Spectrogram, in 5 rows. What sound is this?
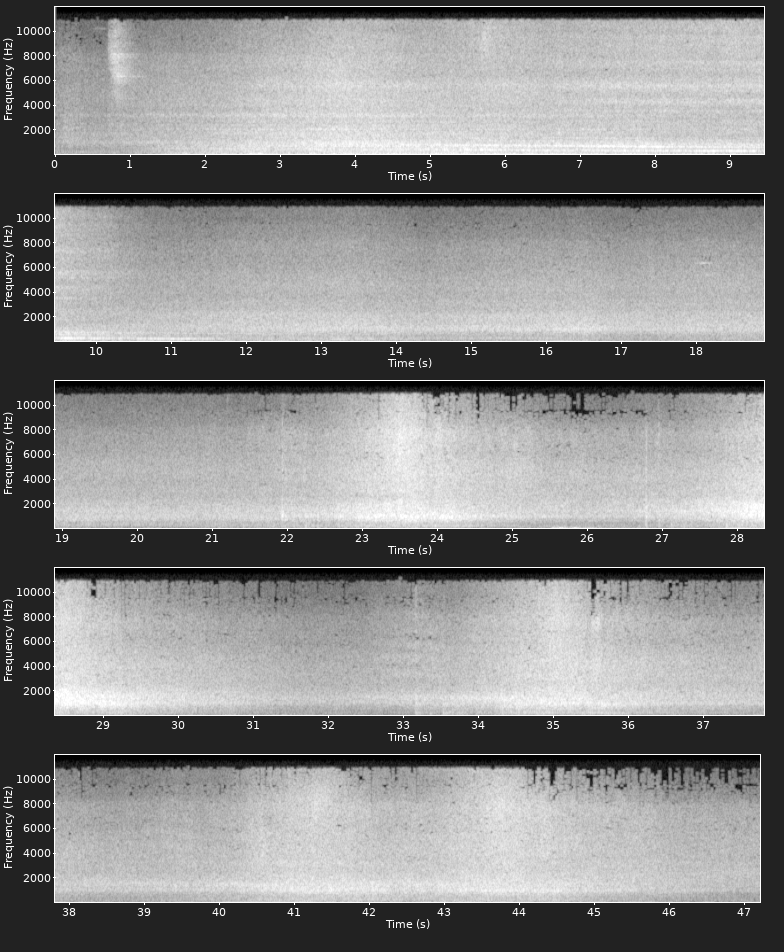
Urban Night
Zoom H2 recording of waiting for a tram at an S-Bahn/Tram/Bus station in Berlin.
cars, city, nighttime, night, train, bahn, berlin, traffic, tram, germany, wet, cold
